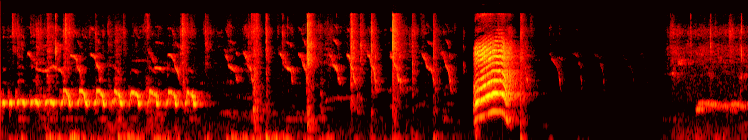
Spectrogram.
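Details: Local zebra dove of the songgo ratu type, its song played as a lure to rouse rivals and coax reluctant birds into singing: a rapid run of about eight rolling, wavering notes over two seconds, then clicks, a loud harsh call and a brief later phrase.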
